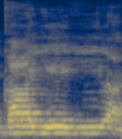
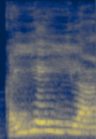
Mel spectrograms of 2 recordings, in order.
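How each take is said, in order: First: The syllables are pronounced separately, one by one. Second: The syllables are joined together into one flow. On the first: The speaker calls it wrong. "చాలామంది కా ఏ ఈలా అంటారు... correct కాదు" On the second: The speaker calls it right. "శాస్త్రీయ పరంగా చెప్తుంటారు... విడతీయకూడదు, కలపాలి"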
